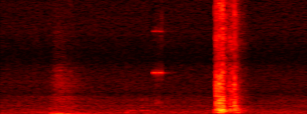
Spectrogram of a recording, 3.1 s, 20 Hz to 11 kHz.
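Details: Olympus PEN Mini E-PM2 camera after IBIS repair, IBIS indicator now steady white, with a lens fitted: two crisp, clean shutter clicks a second and a half apart in a quiet room; normal shutter operation.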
